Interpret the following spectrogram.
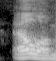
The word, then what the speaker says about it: Elohim: But he is friends with another 5-star recruit from that 2024 class, Isaiah Elohim. Elam is how I pronounce it.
